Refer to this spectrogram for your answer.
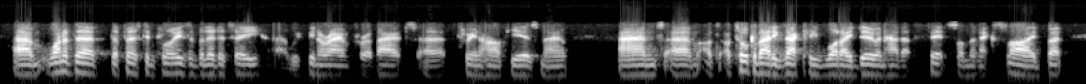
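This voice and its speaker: Speaking at a fairly quick pace in a British accent, a man holds a medium pitch with monotone, flat intonation. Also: big swings in loudness. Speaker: data solutions executive. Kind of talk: webinar panel presentation. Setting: live web broadcast.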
